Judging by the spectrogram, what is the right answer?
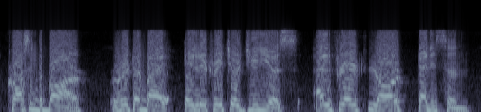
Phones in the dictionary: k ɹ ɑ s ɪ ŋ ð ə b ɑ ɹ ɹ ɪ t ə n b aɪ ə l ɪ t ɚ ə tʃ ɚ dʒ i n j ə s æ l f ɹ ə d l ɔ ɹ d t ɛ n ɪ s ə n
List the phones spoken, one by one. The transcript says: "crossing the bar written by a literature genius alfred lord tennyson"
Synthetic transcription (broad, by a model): k ɹ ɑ s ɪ ŋ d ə b ɑ ɹ ɹ ɪ t ə n b aɪ ə l ɪ t ɚ ə tʃ ɚ dʒ i n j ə s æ l f ɹ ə d l ɔ ɹ d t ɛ n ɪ s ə n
